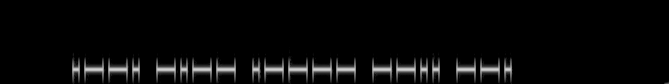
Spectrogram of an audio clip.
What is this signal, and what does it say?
Morse code, heard as a keyed tone, about 22 wpm, 700 Hz. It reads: PY1ZG
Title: Speed Racing - USA 2x2 Call Signs 20wpm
